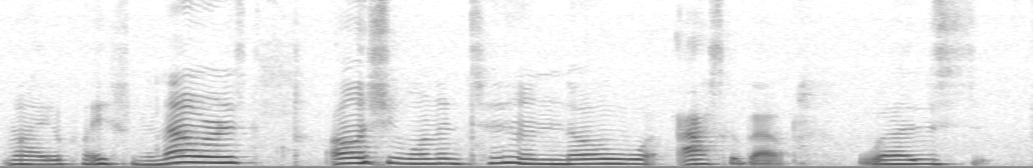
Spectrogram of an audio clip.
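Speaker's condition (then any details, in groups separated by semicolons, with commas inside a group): Triplegic cerebral palsy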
